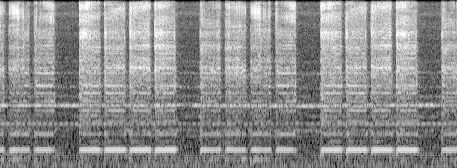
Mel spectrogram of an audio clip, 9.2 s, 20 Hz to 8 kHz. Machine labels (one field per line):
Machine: slide rail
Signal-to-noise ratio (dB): 6 dB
